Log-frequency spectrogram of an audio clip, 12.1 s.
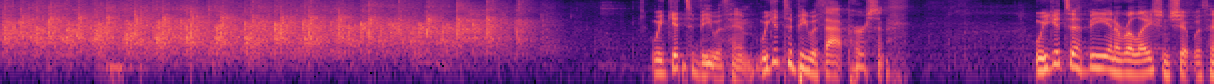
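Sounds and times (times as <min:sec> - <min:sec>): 
crowd applause: 0:00.0 - 0:05.6
speech: 0:06.5 - 0:09.1, 0:10.4 - 0:12.1.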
